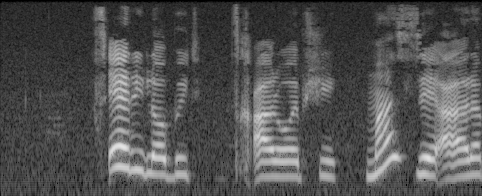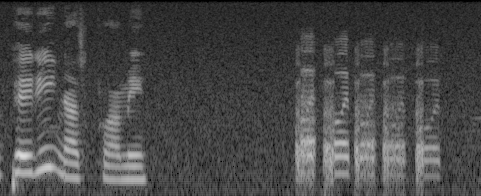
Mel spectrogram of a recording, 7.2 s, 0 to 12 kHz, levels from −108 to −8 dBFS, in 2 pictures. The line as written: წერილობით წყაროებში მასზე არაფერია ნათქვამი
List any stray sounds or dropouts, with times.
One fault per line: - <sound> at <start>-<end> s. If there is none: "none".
- laugh at 5.8-6.9 s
